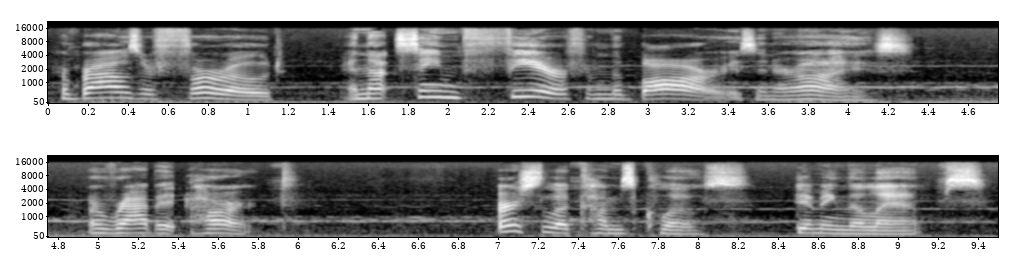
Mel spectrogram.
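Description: A woman's voice: mid-range voice, a little slow, a little mellow, soft background music. A woman reading scripted narration and stage directions for an audio drama.

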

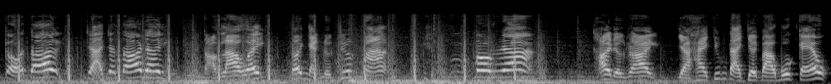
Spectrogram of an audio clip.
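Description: Excitable young cartoon schoolboy. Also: female voice, fairly high pitch, moderate pace, loud music behind the voice. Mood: negotiating. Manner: childlike, emphatic, dramatic. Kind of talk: animated cartoon dubbing.

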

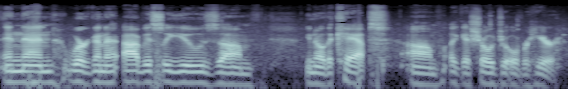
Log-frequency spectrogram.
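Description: A man's voice: on the low side, little pitch movement, normal speed, pushed and bright. A man with a Northeastern American accent, walking around his homestead with a handheld camera and talking through a casual vlog, rambling with many fillers and restarts. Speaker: homesteading vlogger. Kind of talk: casual walk-and-talk vlog. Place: outdoors on a rural homestead.

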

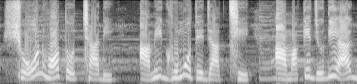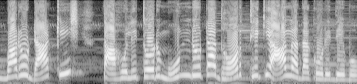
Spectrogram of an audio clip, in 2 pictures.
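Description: A woman's voice: fairly high pitch, expressive, a little slow, fairly bright tone, faint music behind. A woman voicing a cruel, scheming stepmother in a cartoon, with harsh, scornful scolding. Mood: scornful, threatening. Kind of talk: melodramatic Bengali cartoon dialogue.

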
